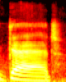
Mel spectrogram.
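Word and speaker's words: gaerde: another bit of Orchard we call this the G um which is an Old English word for garden it's spelled g a e r d e it's Walnut much ravaged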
